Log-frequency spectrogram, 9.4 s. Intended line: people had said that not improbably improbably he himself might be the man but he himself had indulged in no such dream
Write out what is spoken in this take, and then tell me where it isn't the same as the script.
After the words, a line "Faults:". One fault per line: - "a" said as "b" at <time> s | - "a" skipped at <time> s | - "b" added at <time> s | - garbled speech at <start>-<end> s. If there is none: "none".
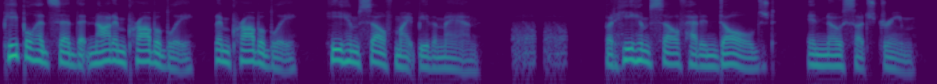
people had said that not improbably improbably he himself might be the man but he himself had indulged in no such dream
Faults:
none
